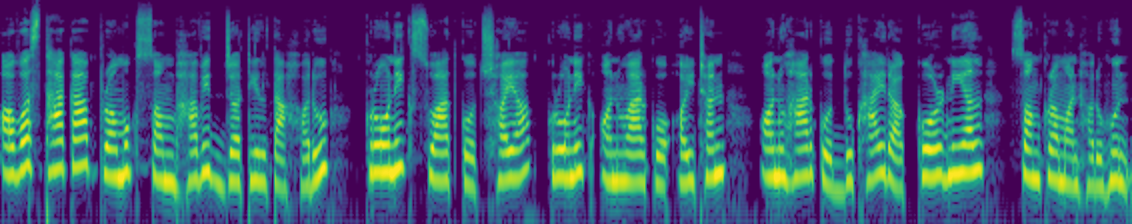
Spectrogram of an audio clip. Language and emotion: Nepali, neutral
